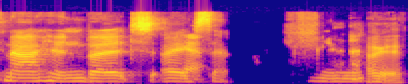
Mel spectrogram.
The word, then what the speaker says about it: Mahon: has been on the show before, and Mahon, who is a criminal defense attorney in Vancouver. Thank you both for coming on. Is that actually how you pronounce your last name? No, it's Mahon, but I Yeah.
